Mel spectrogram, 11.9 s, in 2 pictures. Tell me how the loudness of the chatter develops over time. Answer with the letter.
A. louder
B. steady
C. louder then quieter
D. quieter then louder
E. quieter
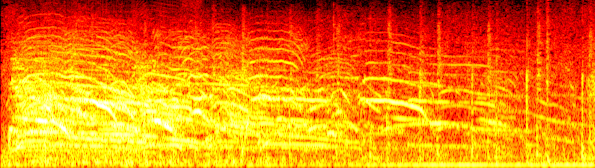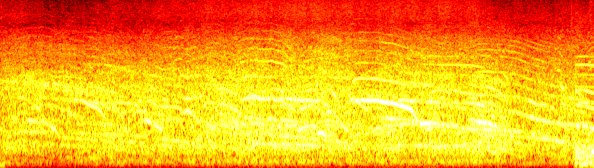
D.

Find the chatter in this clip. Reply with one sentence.
You can hear the chatter from 0.1 to 11.8 s.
